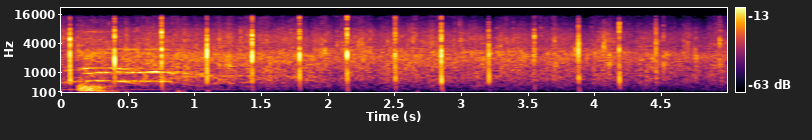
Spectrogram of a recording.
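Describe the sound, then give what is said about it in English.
An audience applauds for the baptisms steadily for several seconds, with many hands clapping together and sharp individual claps standing out. The clapping is fairly even throughout. “Could we have a hand clap for all the baptisms again?”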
